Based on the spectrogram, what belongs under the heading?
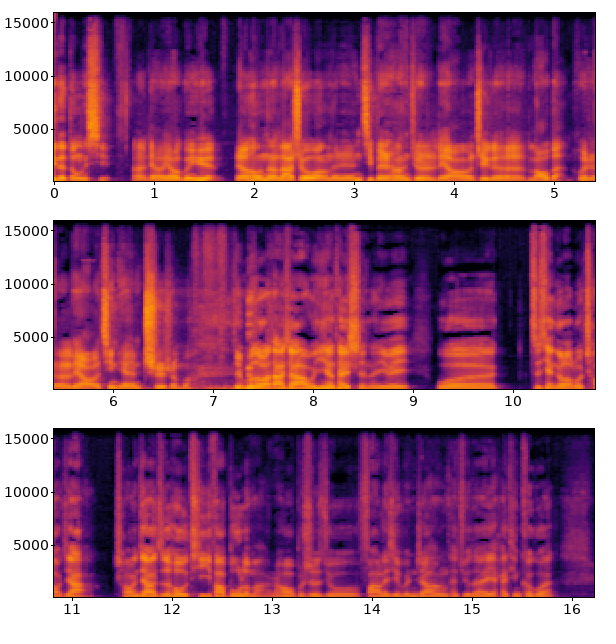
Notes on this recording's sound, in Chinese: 本期节目是少数派线下空间活动录音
